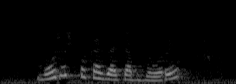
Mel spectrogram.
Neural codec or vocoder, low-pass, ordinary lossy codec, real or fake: none; 7.2 kHz; MP3, 24 kbps; real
